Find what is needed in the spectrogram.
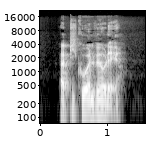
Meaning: apicoalveolar
- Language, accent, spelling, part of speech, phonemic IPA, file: French, France, apicoalvéolaire, adjective, /a.pi.ko.al.ve.ɔ.lɛʁ/, LL-Q150 (fra)-apicoalvéolaire.wav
